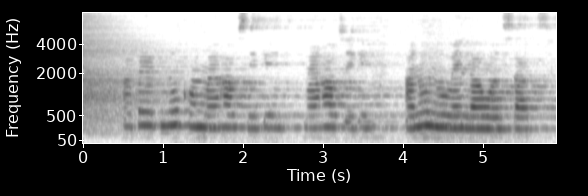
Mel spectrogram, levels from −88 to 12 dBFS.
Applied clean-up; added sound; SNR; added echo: none; Clapping; 19 dB; reverberation time 1.8 s.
